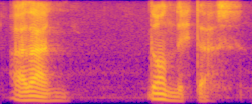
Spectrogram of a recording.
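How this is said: It is said in a sobbing, grieving, tender tone. A heartbroken parent grieves over a child's mistake. The speaker calls it right. "el sollozo de un padre con el corazón roto ante su hijo que metió la pata"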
